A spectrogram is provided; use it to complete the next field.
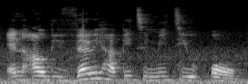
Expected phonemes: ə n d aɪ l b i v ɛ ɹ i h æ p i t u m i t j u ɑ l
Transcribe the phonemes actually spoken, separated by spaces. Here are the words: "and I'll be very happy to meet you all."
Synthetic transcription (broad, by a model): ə n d aɪ l b i v ɛ ɹ i h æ p i t u m i t j u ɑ l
